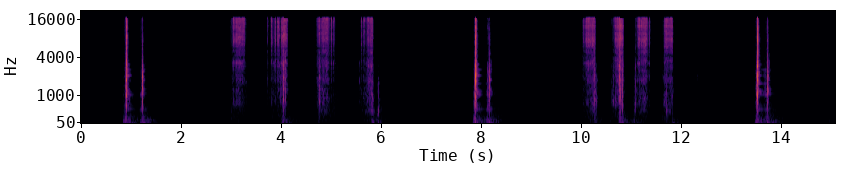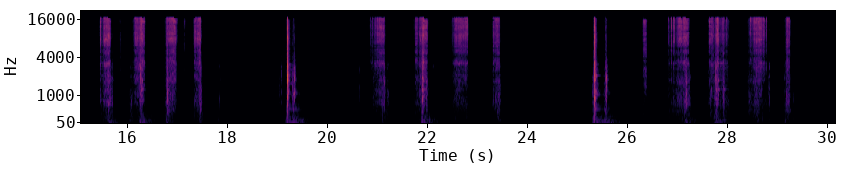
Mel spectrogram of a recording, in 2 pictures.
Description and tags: Foley Kodak K500 taking pictures & forwarding film
A nice wide variety of foley effects for my 101 Sound FX Collection.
